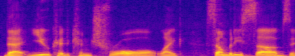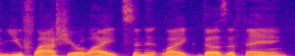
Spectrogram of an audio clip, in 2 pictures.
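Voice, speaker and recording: A man hosting a casual livestream, giving easygoing advice in a dry, relaxed manner. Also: mid-range voice, unhurried. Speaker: streamer host.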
